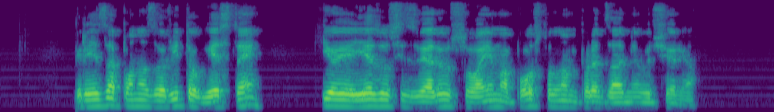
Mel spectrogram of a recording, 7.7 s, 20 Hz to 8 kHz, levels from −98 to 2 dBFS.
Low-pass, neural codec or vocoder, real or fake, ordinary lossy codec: 7.2 kHz; none; real; none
